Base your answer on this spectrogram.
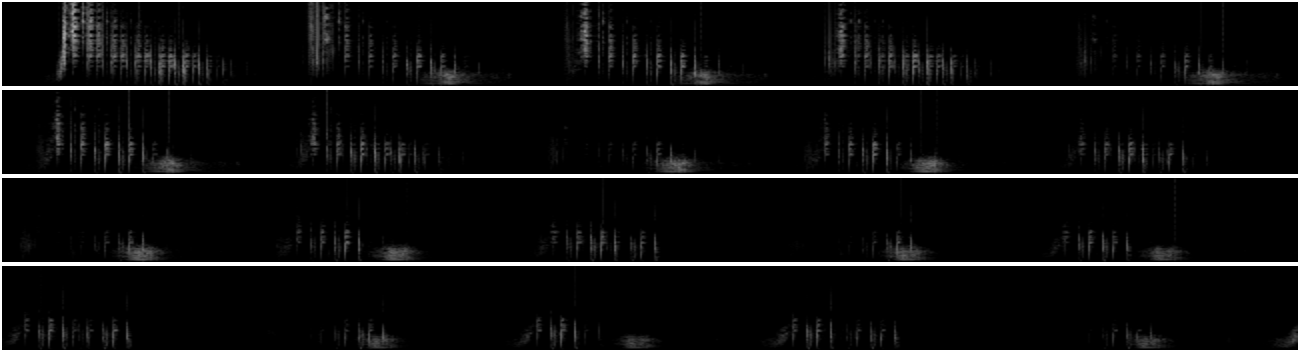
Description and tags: One in a series of somewhat similar sounds created by playing some sounds into a few strange delays and other devices.
ambient, delay, echo, filter, glitch, rhythmic, sound-design, synth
